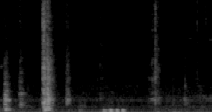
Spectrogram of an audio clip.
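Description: Near silence with a few faint, brief clicks, about half a second apart, and a short faint low sound about a second in.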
